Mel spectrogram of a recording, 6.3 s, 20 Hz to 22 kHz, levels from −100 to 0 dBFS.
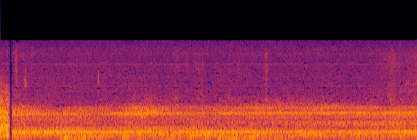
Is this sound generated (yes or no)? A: yes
